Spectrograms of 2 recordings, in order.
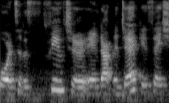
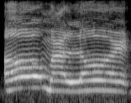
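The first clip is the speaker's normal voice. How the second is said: drawn-out oh my Lord; 3 semitones higher, 8 dB louder, much slower than usual. Real, not acted. Host reacting to on-screen argument.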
